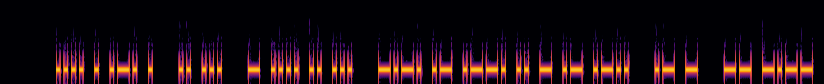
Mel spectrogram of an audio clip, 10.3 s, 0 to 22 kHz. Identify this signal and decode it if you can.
Morse code, heard as a keyed tone, about 25 wpm, 700 Hz. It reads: HERE IS THIS CAPITAL AT MY
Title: Sentences from Top 1000 Words 25wpm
